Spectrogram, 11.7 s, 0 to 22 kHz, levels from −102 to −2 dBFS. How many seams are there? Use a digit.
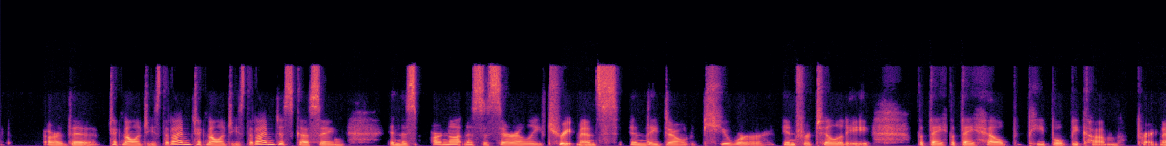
5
